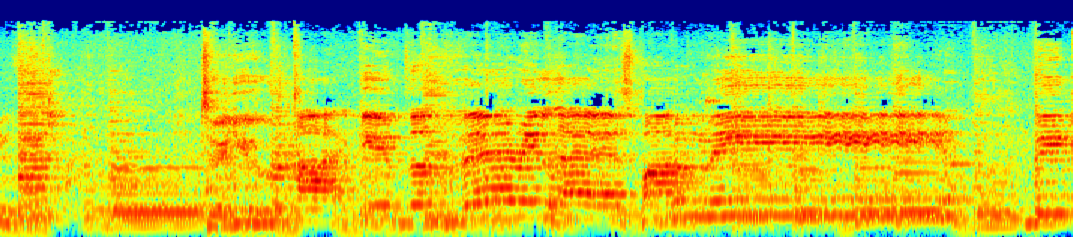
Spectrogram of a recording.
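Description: A man singing with his own acoustic guitar accompaniment, performed live, holding a long wavering note near the end.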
